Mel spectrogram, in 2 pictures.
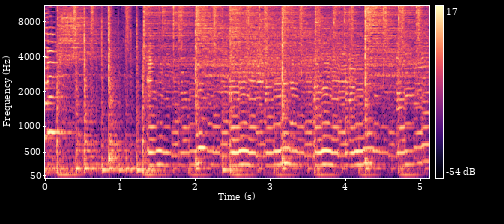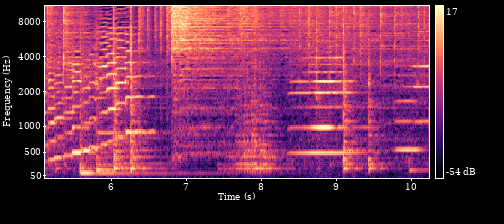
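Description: Violin and drum kit playing together: fast violin runs that climb and fall over a steady kick-and-snare groove with hi-hat. About seven seconds in, a cymbal crash, after which the violin holds long notes over sparser drums.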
